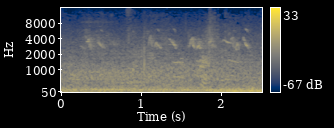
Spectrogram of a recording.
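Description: Several hens cluck softly and intermittently in a backyard coop, fairly near, over a low steady background hum with no voices.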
